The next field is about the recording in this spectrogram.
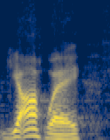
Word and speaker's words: Yahweh: So even though you saw Yod He Vav He, the four Hebrew characters, we pronounce Yahweh, you, you would say Adonai.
